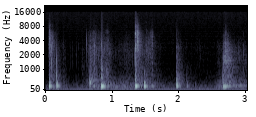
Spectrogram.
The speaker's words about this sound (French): L'on frappe à la porte.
